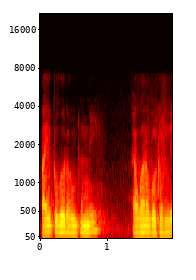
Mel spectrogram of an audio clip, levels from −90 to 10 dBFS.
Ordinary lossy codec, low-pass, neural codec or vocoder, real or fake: none; none; codec, 16 kHz, 1.1 kbps, Voila-Tokenizer; fake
